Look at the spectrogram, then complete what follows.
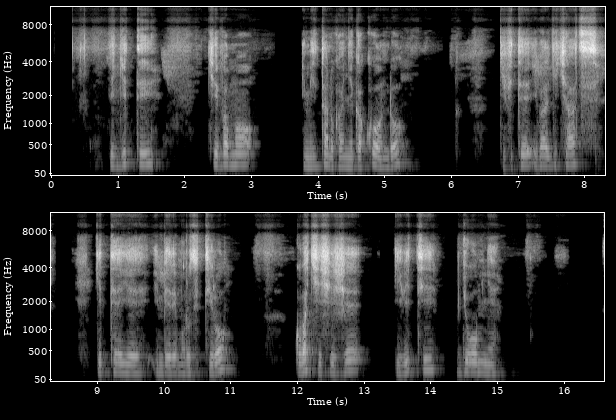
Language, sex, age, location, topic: Kinyarwanda, male, 36-49, Kigali, health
